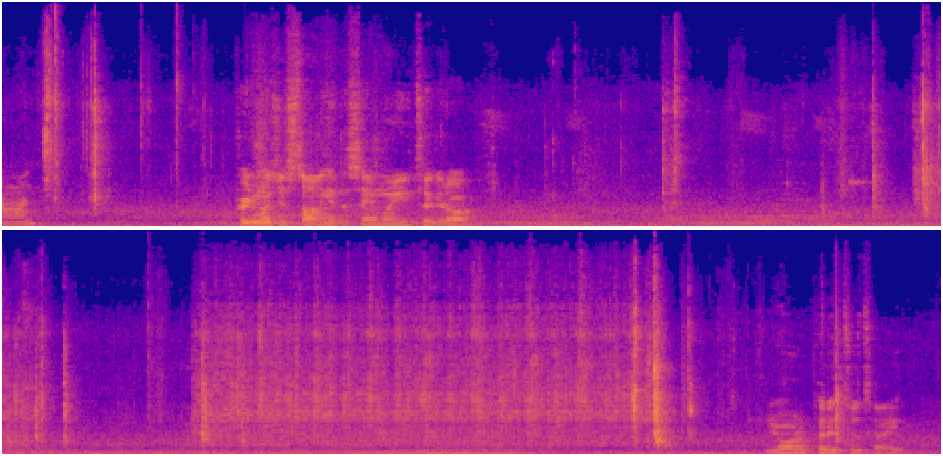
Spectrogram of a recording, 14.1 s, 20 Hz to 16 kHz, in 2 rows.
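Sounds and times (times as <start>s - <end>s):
cordless drill driving screw: 8.5s - 12.0s.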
